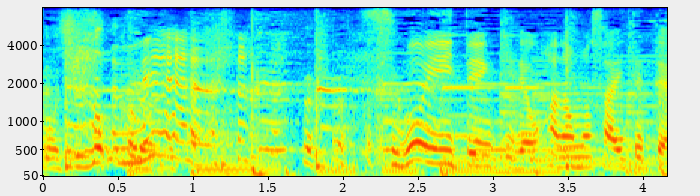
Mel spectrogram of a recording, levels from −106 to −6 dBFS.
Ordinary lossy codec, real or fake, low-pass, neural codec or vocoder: none; real; none; none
